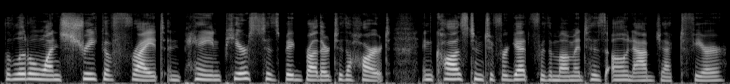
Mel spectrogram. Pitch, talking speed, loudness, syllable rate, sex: 210 Hz, 220 wpm, -19 LUFS, 5.2 syllables/s, female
